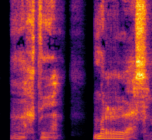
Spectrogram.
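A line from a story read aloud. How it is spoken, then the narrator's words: Hoarse, blood-choked rasp. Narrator (Russian): прохрипел я, ощущая во рту вкус крови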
